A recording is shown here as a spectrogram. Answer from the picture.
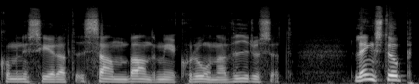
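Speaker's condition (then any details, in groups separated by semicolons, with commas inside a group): No condition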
